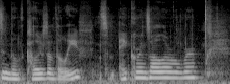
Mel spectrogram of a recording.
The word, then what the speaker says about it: Leif: And I want to point out the title is kind of interesting because this spelling of leaf, L E I F, is the a name.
